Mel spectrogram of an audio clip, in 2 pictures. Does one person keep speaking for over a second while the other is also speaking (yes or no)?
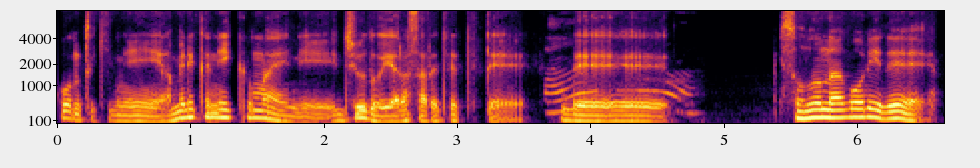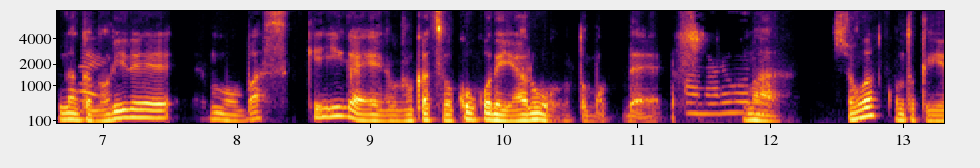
no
